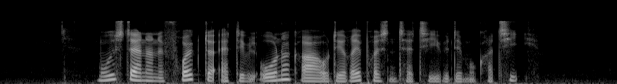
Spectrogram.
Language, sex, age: Danish, female, 45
